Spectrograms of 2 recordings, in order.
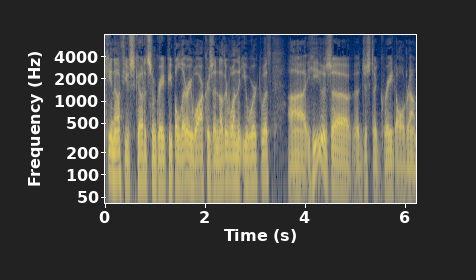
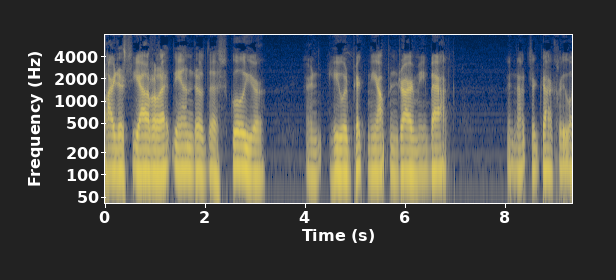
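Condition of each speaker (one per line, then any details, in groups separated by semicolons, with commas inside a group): No condition
ALS; diagnosed about two years ago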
